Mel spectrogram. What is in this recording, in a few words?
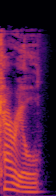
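"carryall", English, British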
